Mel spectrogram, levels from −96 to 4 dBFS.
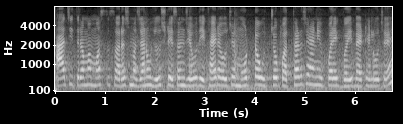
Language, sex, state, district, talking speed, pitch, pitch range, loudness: Gujarati, female, Gujarat, Gandhinagar, 185 wpm, 260 Hz, 245-275 Hz, -16 LUFS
